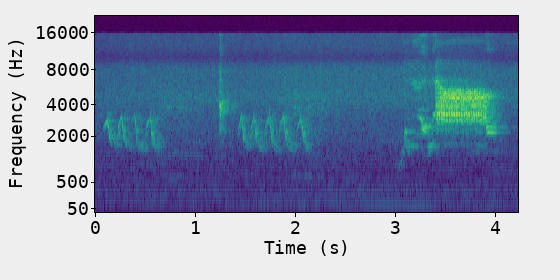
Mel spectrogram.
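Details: Peninsular mockingbird in spring delivering a rapid series of repeated slurred notes in two bursts, followed by a rising note and a loud buzzy, rattling phrase; faint low hum beneath.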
